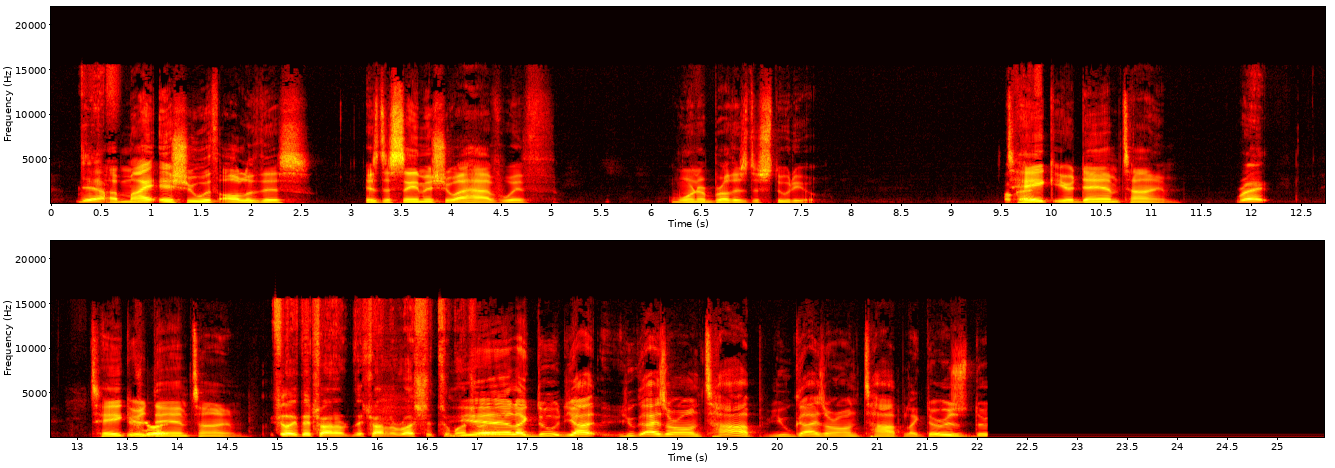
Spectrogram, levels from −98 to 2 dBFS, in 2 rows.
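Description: Speech that suffers an audio dropout to a faint residue at 22.11 s, right after "there is", lasting to the end. Only mains hum remains, roughly 55 dB down, most likely from a live but disconnected input. The waveform collapses abruptly to a flat trace, and the spectrogram shows only thin low hum lines.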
